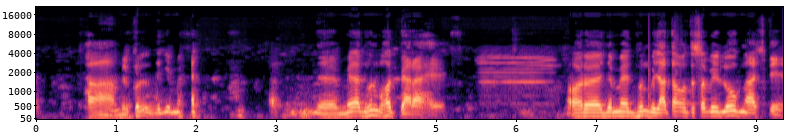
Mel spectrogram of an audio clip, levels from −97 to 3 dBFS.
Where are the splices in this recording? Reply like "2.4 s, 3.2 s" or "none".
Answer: none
